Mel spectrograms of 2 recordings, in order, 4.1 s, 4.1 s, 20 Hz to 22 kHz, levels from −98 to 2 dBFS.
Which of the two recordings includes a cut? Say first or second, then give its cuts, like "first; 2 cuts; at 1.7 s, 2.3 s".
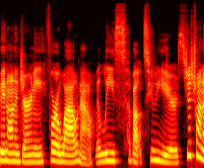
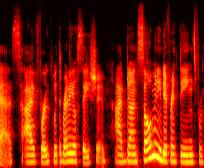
first; 2 cuts; at 0.9 s, 1.9 s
